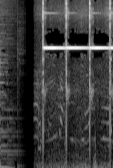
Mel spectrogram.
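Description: Background music fades out, and after a moment's silence a thumb-lever bicycle bell on a handlebar rings three times, about half a second apart, each strike leaving a high ringing tone.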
